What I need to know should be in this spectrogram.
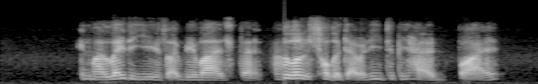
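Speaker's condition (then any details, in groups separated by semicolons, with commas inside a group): Cerebral palsy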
